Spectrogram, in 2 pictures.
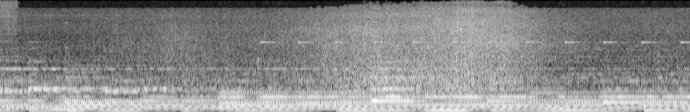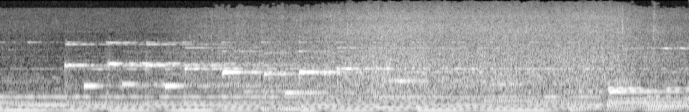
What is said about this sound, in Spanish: Entre ramas puedes volver a intuir el otro lado de la isla. Pues escuchas las suaves olas del mar de nuevo.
